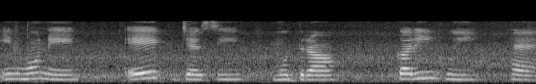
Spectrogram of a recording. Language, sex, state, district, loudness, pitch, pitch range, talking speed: Hindi, female, Haryana, Jhajjar, -17 LUFS, 230 Hz, 220-255 Hz, 80 wpm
